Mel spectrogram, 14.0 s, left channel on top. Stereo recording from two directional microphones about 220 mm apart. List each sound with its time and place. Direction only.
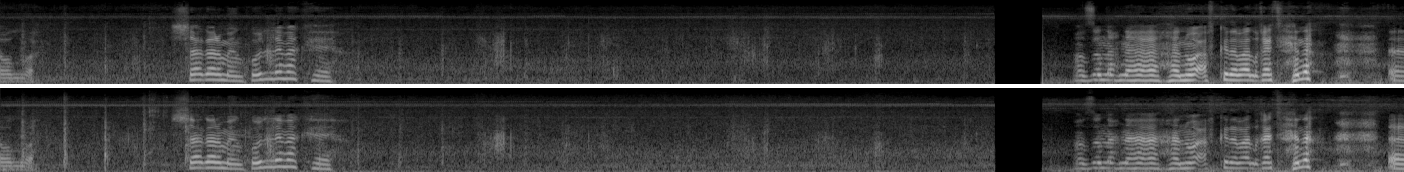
1.0 s walk: 45° right (ahead or behind)
1.7 s speech: 5° left (ahead or behind)
10.7 s speech: 10° left (ahead or behind)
